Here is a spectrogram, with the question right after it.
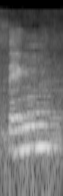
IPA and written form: θɪŋ (thing)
